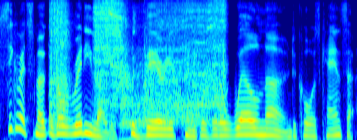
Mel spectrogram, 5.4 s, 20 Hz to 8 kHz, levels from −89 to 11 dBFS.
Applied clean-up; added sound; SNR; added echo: none; Camera; 7 dB; none.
